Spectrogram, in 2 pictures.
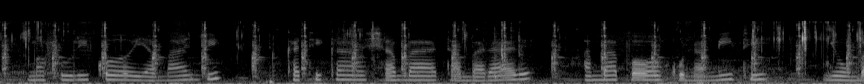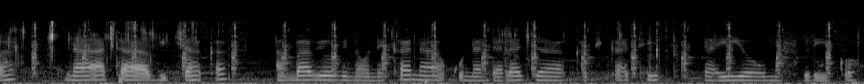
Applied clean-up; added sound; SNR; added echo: none; Tick-tock + Chewing, mastication; 2 dB; none.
